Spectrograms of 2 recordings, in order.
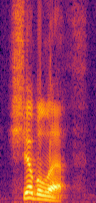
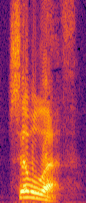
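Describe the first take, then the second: First: The word begins with a 'sh' sound. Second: The word begins with an 's' sound. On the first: The speaker is one of the group's own people. The speaker calls it right. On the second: The speaker is exposed as an outsider. The speaker calls it wrong. "Notice the H is missing in the word"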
